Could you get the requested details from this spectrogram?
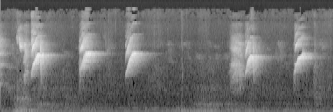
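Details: Pet Indian ringneck parakeet welcoming an African grey parrot, giving six clear, harsh calls that each rise sharply and then hold a level tone, spaced roughly one second apart with silent gaps between.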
